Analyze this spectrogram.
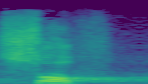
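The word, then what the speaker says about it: סוד: La TH en hebreo se pronuncia como una D de Daniel, sod.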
